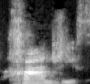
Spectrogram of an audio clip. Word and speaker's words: Rungis: And that is now one of the largest markets in the entire world called Rungis, but you have to pronounce it French, Rungis.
